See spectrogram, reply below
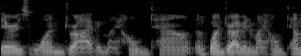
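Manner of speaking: ordinary talk, nothing marked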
